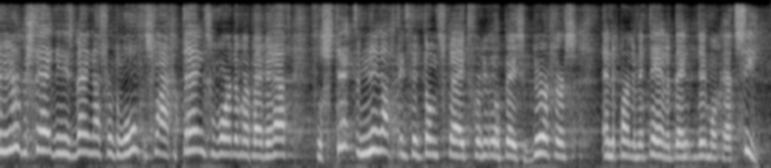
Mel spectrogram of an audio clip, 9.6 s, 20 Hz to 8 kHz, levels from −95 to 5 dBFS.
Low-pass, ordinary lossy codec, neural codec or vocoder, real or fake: 7.2 kHz; none; codec, 24 kHz, 1 kbps, SNAC; fake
